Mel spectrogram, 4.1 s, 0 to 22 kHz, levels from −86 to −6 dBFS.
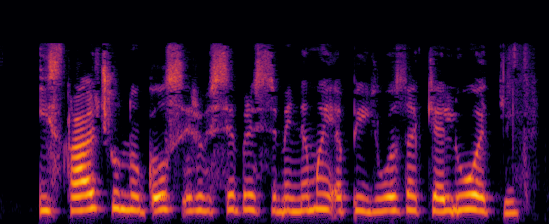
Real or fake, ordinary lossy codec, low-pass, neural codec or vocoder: fake; MP3, 48 kbps; 9.9 kHz; vocoder, 44.1 kHz, 128 mel bands every 256 samples, BigVGAN v2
